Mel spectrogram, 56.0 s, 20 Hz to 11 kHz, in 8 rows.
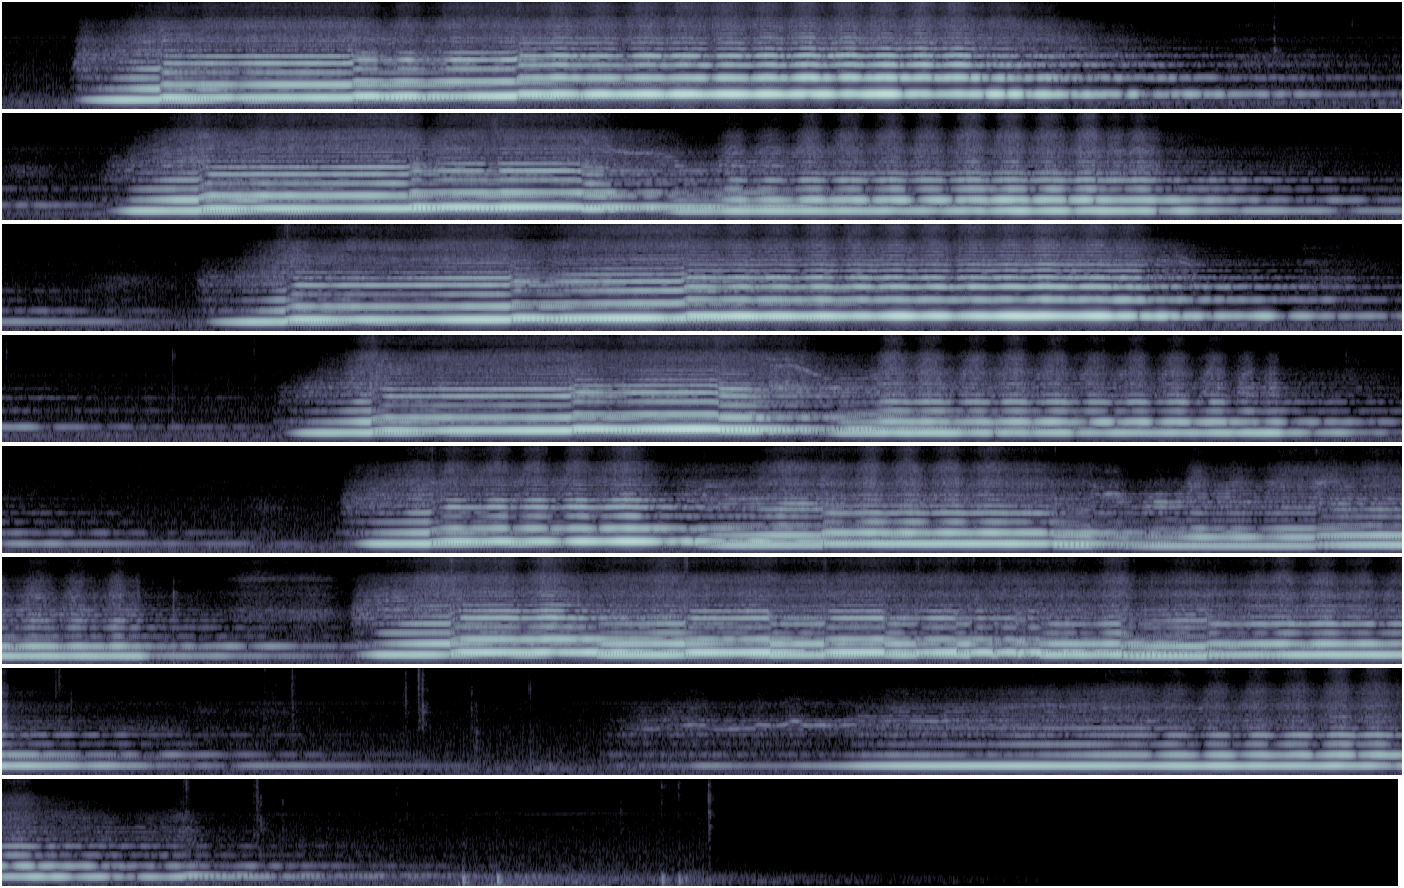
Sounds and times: flute clip 0.4 - 6.8
flute clip 7.5 - 14.2
flute clip 15.0 - 21.3
flute clip 22.4 - 28.5
flute clip 29.7 - 43.8
flute clip 45.1 - 51.6

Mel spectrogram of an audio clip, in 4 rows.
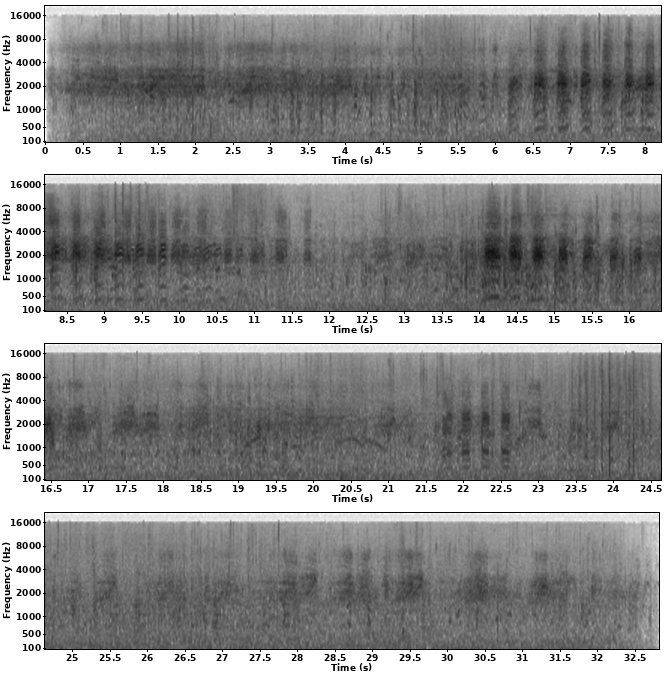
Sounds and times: ducks 0.0 - 32.8

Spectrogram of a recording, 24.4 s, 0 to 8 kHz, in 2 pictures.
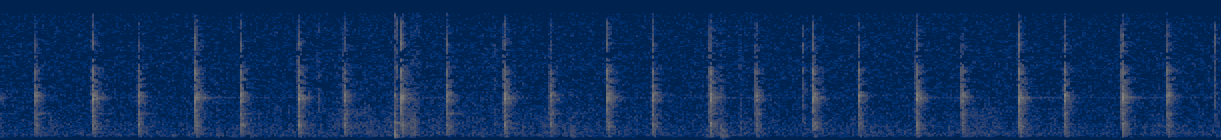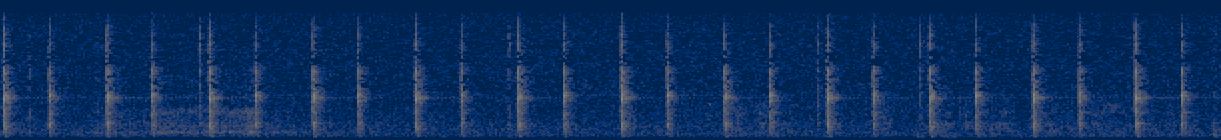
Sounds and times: Clock Ticking 0.0 - 24.4

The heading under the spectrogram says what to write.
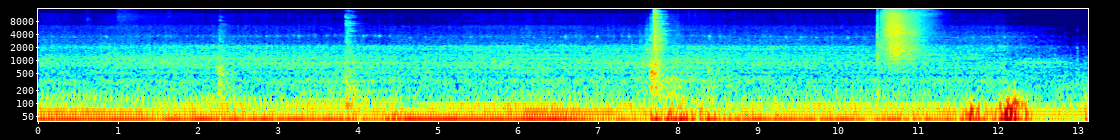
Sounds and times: tractor connecting to trailer with air brk 0.3 - 4.8
tractor connecting to trailer with air brk 6.5 - 13.1
air brake 10.5 - 11.4

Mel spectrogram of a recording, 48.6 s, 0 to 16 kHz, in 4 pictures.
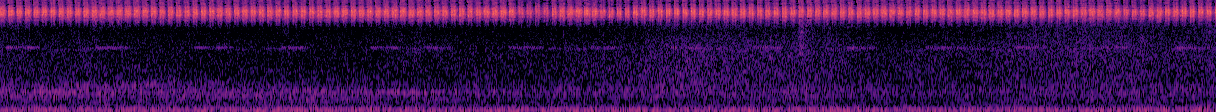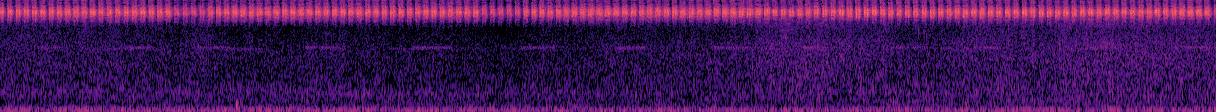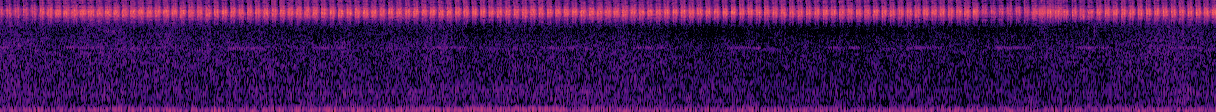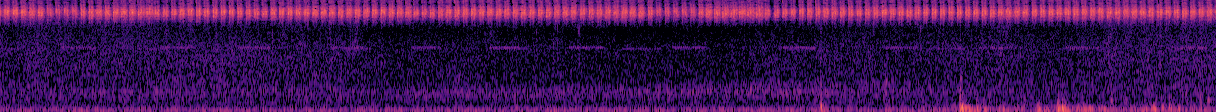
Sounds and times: cicades 0.0 - 48.6
crickets 0.0 - 48.6
wind 0.0 - 48.6

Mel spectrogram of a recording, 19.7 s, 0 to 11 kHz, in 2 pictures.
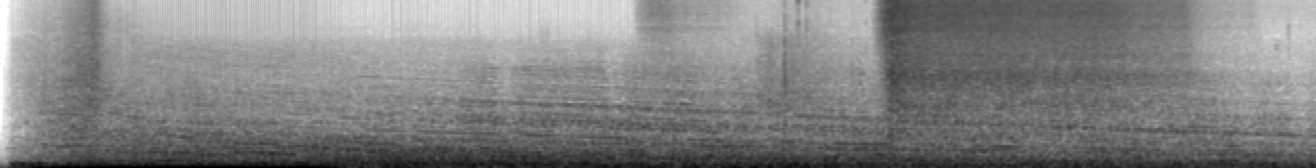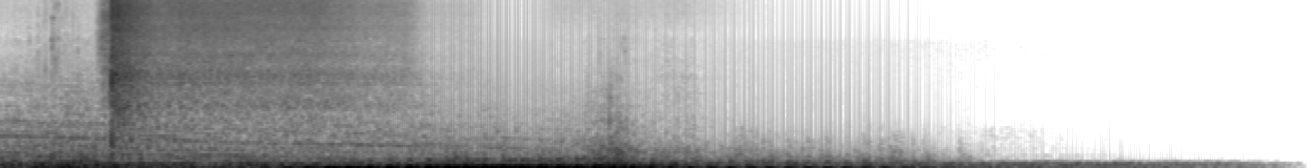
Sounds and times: Powerdown (Big Machine) 4.0 - 9.8
Powerdown (Big Machine) 10.5 - 14.7

